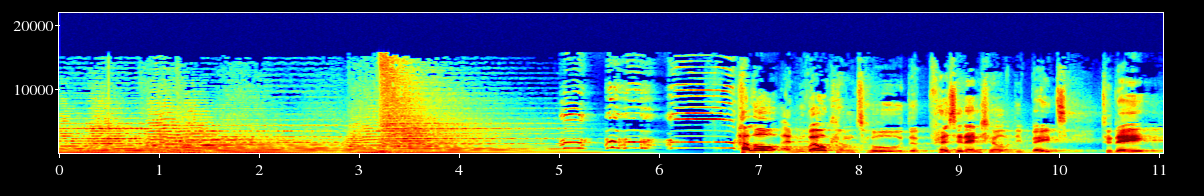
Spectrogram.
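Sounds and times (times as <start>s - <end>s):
rooster crowing: 5.0s - 6.9s.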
